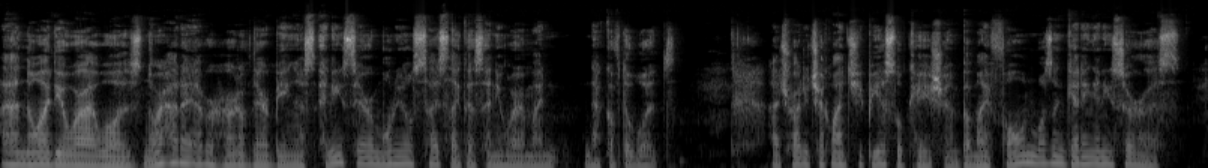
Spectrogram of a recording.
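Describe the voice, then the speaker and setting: A man speaks very fast at a medium pitch, with a dark, mellow tone and a somewhat breathy quality. His pitch varies in an ordinary way, and the recording is very clean with a silent background. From Canada. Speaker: streamer. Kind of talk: reading aloud; casual chat. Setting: live stream.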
